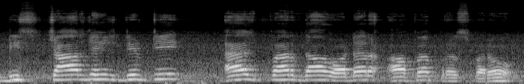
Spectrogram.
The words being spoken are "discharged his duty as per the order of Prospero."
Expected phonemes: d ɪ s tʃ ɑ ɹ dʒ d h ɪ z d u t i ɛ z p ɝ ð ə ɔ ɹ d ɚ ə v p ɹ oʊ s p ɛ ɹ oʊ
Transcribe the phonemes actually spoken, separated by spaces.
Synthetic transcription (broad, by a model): d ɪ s tʃ ɑ ɹ dʒ h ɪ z d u t i ɛ z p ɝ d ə ɔ ɹ d ɚ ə p p ɹ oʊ s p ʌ ɹ oʊ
